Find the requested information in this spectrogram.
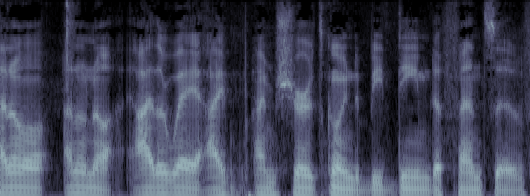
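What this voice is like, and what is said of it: Usual voice. Nothing is said of it.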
